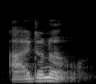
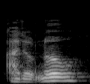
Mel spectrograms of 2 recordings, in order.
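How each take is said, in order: First: "I don't know" run together as "I dunno"; swallowed contraction. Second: Said in the usual way. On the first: Shown as a demonstration. Teacher showing the native contraction, swallowed. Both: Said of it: "the words get swallowed and contracted".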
